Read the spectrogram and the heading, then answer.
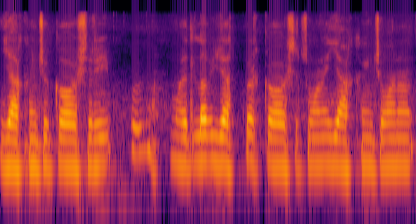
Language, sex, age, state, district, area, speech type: Kashmiri, male, 18-30, Jammu and Kashmir, Shopian, rural, spontaneous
